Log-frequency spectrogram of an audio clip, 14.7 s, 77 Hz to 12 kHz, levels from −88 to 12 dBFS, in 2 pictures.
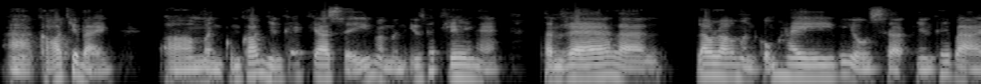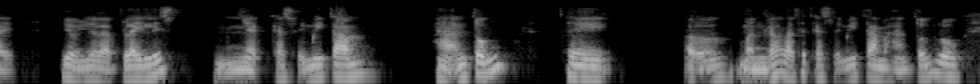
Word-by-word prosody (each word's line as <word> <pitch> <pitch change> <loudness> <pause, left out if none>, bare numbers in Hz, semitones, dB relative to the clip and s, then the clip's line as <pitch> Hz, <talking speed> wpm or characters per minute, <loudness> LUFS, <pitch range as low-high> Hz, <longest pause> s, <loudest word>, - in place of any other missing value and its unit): À, - - -1
có - - +2
chứ - - +5
bạn, 85 +2 0 0.3
ờ, 95 0 0
mình 100 -2 0
cũng 115 - -4
có 140 +4 +4
những 120 -6 -2
cái 125 - -9
ca 120 -1 +5
sĩ 120 -1 -2
mà 130 - -3
mình 95 -2 -4
yêu 115 - -5
thích 175 - -5
riêng 125 -5 +3
nè, - - -7 0.3
thành 110 0 +2
ra 120 +2 +7
á 135 - +3
là 105 -5 +2 0.4
lâu 135 - +5
lâu 130 -1 +4
mình 115 -5 -4
cũng - - -2
hay 125 -1 +2
ví 145 - -2
dụ 95 -6 0
search 95 - -2
những 95 0 -4
cái 150 - -3
bài, 90 -9 0 0.3
ví - - -6
dụ 115 - +2
như 105 +1 -2
là 105 -2 +1
"Playlist 115 - +1 0.3
nhạc 95 +4 -2
ca - - -6
sĩ 115 -4 -8
Mỹ 120 +3 0
Tâm, 130 +2 +5 0.5
Hà - - 0
Anh 120 - +2
Tuấn" 155 +10 +4 0.5
thì 120 -4 +2 0.5
ừ, 110 +5 -2
mình 95 -2 0
rất 130 - +1
là - - +2
thích 150 - -9
ca 120 - -5
sĩ 120 - -12
Mỹ 115 +3 -4
Tâm 115 -2 +2
và 105 - -4
Hà 95 - -6
Anh 90 - -6
Tuấn 120 +6 -3
luôn, 130 -3 +1
120 Hz, 250 wpm, -25 LUFS, 100-125 Hz, 0.5 s, ra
